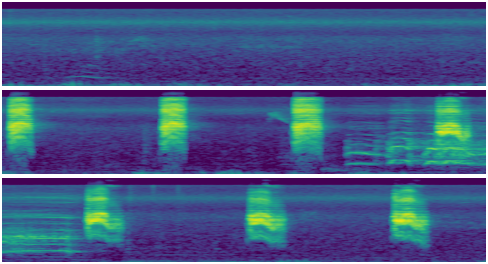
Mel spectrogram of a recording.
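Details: Long-tailed shrike in a lively 'toet toet' variation used as a lure recording: harsh, buzzy broadband notes about once a second, with a brief run of rasping chatter in the middle.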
